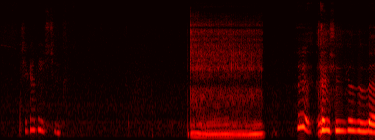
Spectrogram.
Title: Funny dog snoring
